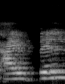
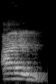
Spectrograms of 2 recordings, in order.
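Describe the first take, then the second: First: Both words are said fully and separately. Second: The words merge into one short syllable. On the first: The speaker calls it wrong. "इसको आई विल नहीं बोलते" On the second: The speaker calls it right. "इस तरह से इसको बोला जाता है"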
